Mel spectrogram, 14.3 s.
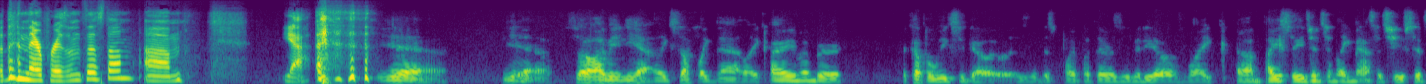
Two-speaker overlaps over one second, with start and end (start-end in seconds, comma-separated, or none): none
